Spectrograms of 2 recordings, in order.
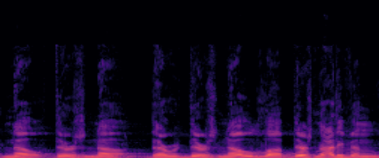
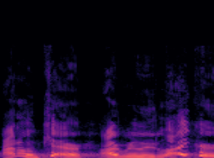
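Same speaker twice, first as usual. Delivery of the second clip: put-on squeaky voice, higher pitch; 8 semitones higher than usual. Acting out a man admitting he likes her: imitating a squeaking voice. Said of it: "And your voice is squeaking".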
